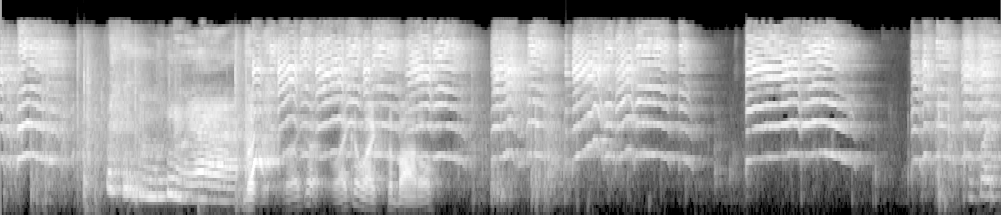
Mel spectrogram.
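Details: Indoor Siberian Husky 'talking' while offered a drink from a bottle: a run of rising and falling whiny yowls and woo-woo vocal bursts, several in quick succession with short gaps, mixed with a person's voice.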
